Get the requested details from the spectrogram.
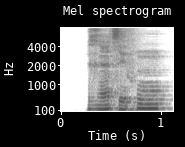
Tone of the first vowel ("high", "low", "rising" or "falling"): rising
